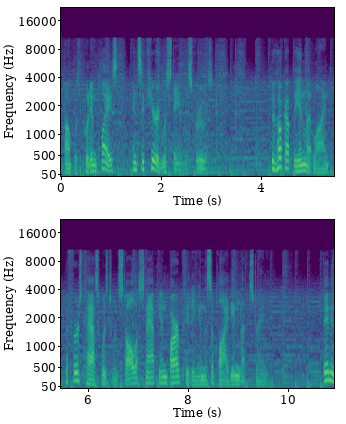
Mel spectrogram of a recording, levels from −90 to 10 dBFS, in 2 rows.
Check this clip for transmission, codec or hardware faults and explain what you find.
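No transmission, codec or hardware faults can be heard anywhere in the clip, and the signal holds steady throughout.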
